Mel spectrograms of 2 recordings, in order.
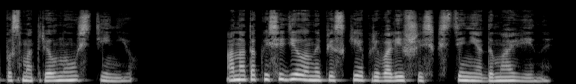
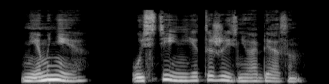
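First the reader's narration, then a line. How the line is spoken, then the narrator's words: Plain. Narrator (Russian): ответил Ваята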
